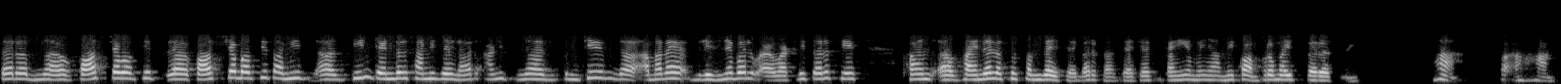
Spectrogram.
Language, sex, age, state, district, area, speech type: Marathi, female, 60+, Maharashtra, Nanded, urban, conversation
